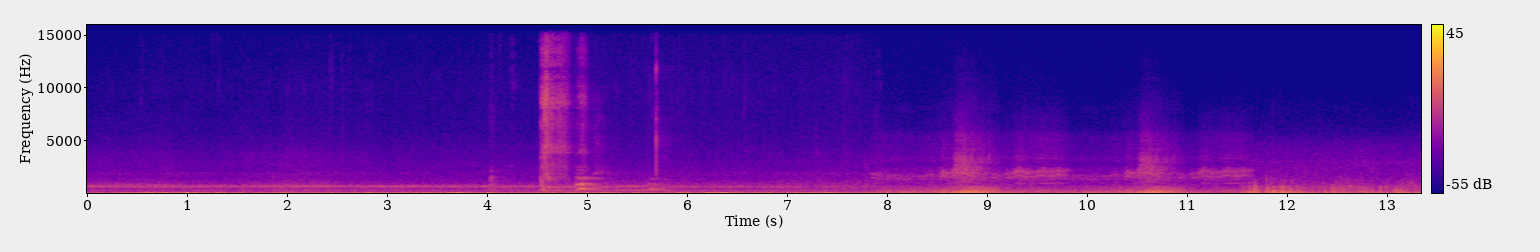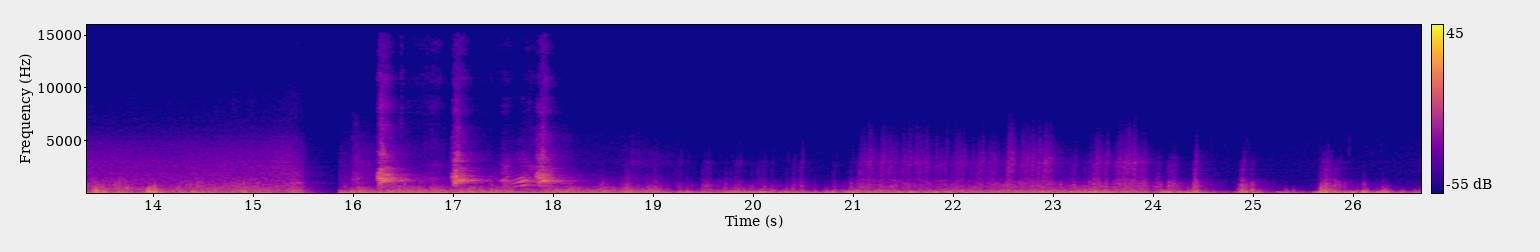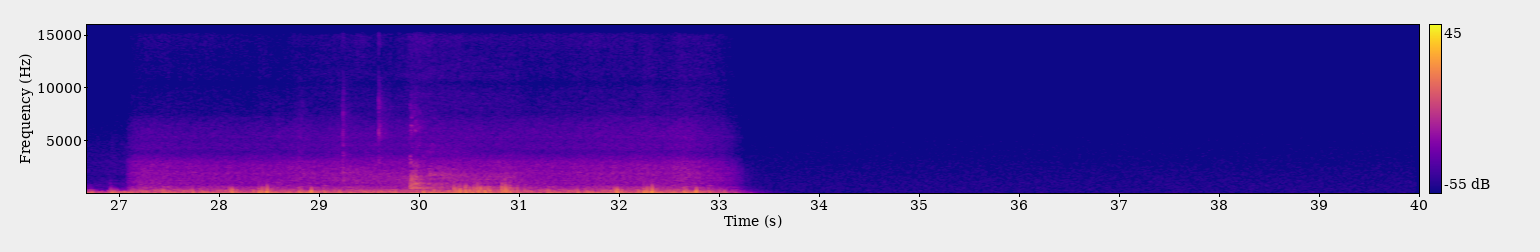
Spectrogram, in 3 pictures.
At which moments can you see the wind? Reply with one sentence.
The wind can be heard from 0.0 to 33.2 s.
